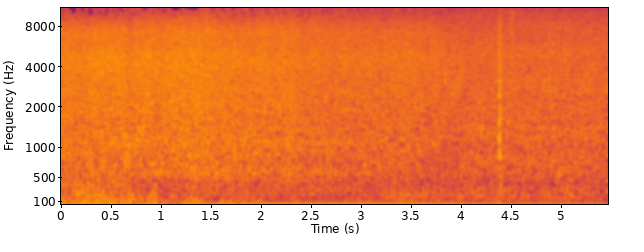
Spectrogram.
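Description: Floodwater rushes down a creek after heavy rain, a loud, continuous broadband roar with no pauses, close to the microphone and with no one talking.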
